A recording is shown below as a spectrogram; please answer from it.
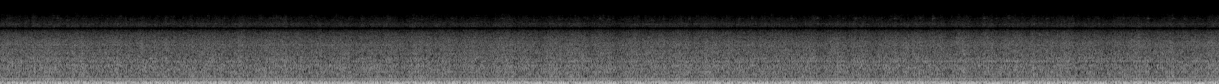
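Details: New V8 with a Lunati 60140 solid cam, at operating temperature after hot lash adjustment from about .010 to .014 intake/exhaust: steady, even idle with a light, quick valvetrain patter and no heavy knock. Healthy, lash set properly.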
